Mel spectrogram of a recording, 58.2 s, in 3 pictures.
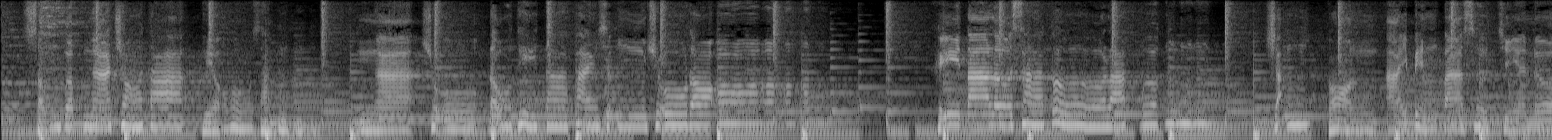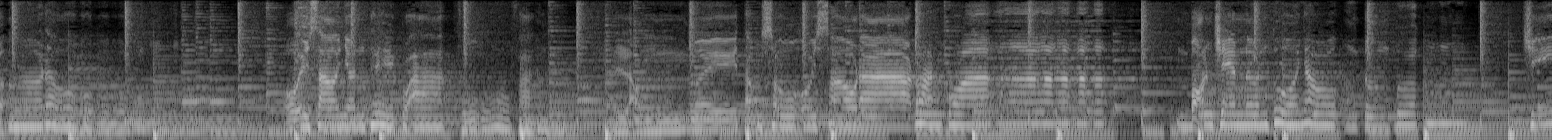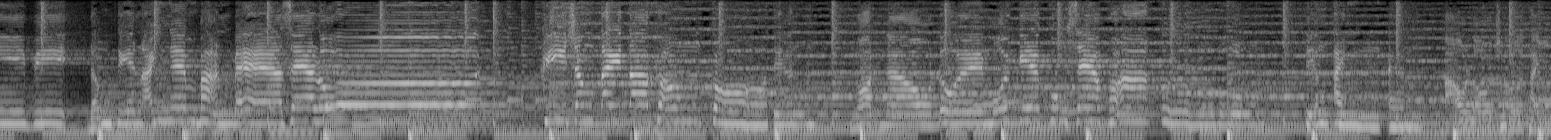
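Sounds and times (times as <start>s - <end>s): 
song: 0.0s - 58.1s.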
